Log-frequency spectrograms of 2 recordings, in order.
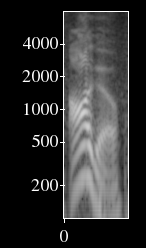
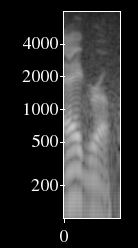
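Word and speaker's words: Agro: you listen to it closely he does say aggro but when i was a kid it always sounded like he was saying i'll go so that's how i would always pronounce it but i recently found it or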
